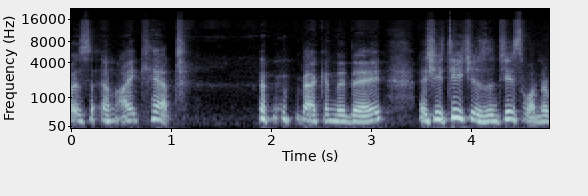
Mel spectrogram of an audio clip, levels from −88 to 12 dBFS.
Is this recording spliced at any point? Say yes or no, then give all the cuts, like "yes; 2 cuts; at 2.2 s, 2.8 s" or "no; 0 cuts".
no; 0 cuts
